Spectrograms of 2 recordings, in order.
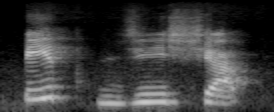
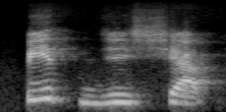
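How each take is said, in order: Both takes have the same delivery.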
